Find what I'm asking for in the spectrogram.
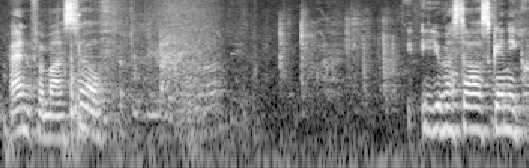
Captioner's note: Henry talks tersely with caller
